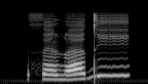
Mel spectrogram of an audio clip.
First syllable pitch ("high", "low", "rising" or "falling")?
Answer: low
